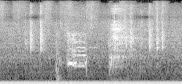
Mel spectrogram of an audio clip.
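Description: A chicken squawks sharply.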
